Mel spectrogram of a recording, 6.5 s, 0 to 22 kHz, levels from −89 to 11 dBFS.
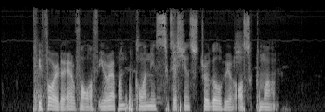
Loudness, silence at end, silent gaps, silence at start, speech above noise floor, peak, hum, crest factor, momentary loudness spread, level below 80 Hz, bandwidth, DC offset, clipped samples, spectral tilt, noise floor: -19 LUFS; 0.95 s; none; 0.65 s; 46 dB; 0 dBFS; none; 18 dB; 6 LU; -42 dBFS; 16.5 kHz; under 0.1%; under 0.1%; -5 dB/octave; -64 dBFS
